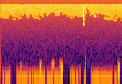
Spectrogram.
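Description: Near silence: only a faint low rumble and hiss.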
